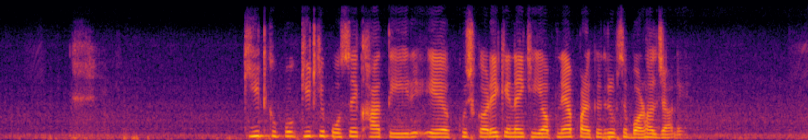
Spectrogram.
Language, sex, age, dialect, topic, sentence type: Bhojpuri, female, 18-24, Northern, agriculture, statement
